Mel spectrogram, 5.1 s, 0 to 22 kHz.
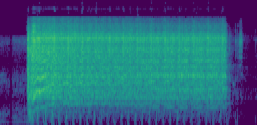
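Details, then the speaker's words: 1991 John Deere 316 garden tractor, worn Onan P218G engine, compression test with carburetor off, after it wouldn't fire on ether: steady cranking about four beats a second with airy hiss, slow soft crank; gauge reads 45 psi, low compression. "That is not good. That is 45 psi."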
